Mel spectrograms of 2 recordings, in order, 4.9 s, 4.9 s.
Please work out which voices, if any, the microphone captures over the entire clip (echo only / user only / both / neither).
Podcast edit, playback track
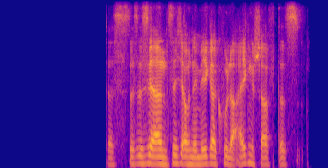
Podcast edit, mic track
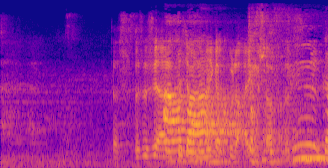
both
